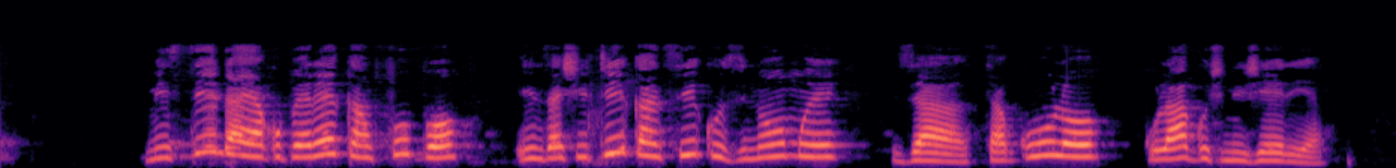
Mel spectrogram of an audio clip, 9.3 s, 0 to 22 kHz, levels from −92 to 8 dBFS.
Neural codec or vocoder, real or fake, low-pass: none; real; 7.2 kHz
